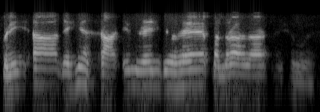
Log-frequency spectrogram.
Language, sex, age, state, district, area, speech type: Urdu, male, 45-60, Telangana, Hyderabad, urban, conversation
